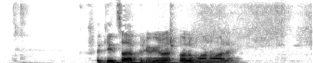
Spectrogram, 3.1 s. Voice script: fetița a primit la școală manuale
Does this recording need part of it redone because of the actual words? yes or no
no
